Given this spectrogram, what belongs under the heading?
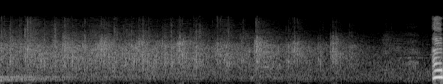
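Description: A church congregation at a holy communion service claps hands together in sustained, dense applause that fills the room at steady loudness, ending with a sudden louder knock.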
